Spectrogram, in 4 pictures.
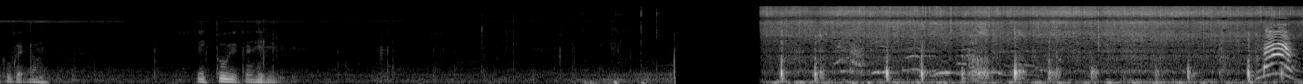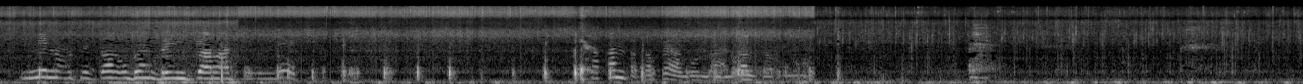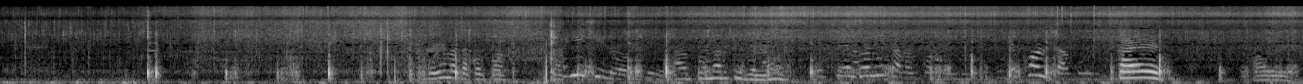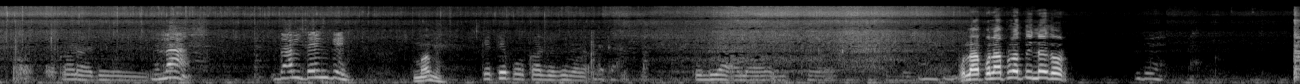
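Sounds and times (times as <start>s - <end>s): leaves crackling in oil: 7.6s - 51.8s
onions sizzling in hot oil: 7.6s - 52.0s
metal ladle stirring: 27.5s - 33.2s.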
